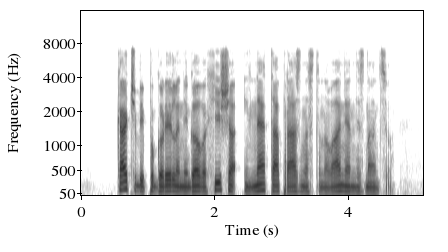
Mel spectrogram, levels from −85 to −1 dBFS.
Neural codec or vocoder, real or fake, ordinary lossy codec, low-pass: codec, 16 kHz, 16 kbps, FunCodec, trained on LibriTTS, 50 frames a second; fake; none; 7.2 kHz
